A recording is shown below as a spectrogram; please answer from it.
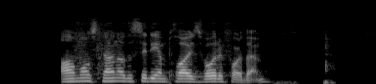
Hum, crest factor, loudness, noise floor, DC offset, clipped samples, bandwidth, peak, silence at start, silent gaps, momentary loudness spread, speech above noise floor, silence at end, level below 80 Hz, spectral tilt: none; 20 dB; -30 LUFS; under -90 dBFS; under 0.1%; under 0.1%; 9.4 kHz; -12 dBFS; 0.6 s; none; 23 LU; over 60 dB; 0.45 s; -64 dBFS; -6 dB/octave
